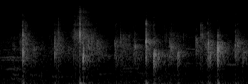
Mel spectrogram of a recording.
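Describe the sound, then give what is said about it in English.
An audience claps for the Lord together: many overlapping hand claps in a loose, uneven rhythm, with a few sharper accents standing out over a steady, moderately loud patter. “Somebody give the Lord a clap of him.”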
